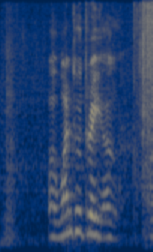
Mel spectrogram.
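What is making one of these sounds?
A knife chops leafy greens.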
